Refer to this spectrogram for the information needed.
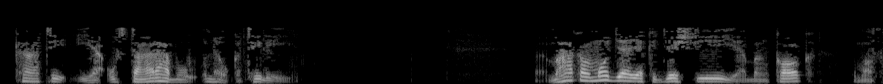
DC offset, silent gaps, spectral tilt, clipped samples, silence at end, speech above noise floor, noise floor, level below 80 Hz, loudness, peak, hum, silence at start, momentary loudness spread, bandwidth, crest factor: under 0.1%; none; -5 dB/octave; under 0.1%; 0 s; 51 dB; -78 dBFS; -66 dBFS; -28 LUFS; -8 dBFS; none; 0.15 s; 15 LU; 5.8 kHz; 20 dB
